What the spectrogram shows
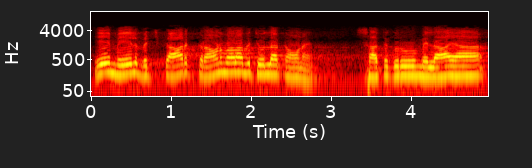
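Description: A man's voice: sits high, normal speed. A man giving a sermon, explaining scripture verses plainly and posing rhetorical questions to the congregation. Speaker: Sikh preacher giving scripture exposition. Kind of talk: sermon with chanted scripture lines. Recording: lo-fi with long hall reverb.

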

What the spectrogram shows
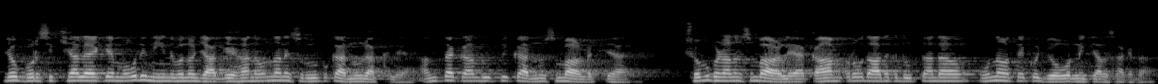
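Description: A man giving a Sikh religious discourse. He sings lines of scripture slowly, then explains them in plain talk. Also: on the high side. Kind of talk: sermon, chanting verses then explaining. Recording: echoey hall over a tinny line.

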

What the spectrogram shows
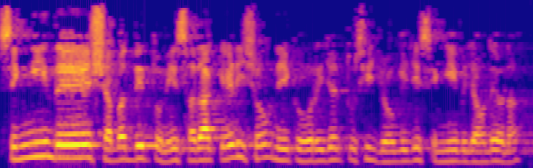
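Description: A man giving a Sikh sermon who chants scripture verses slowly, then explains them line by line. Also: on the high side, steady tone, warm tone. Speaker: Sikh preacher giving katha. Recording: dull echoey hall sound.

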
